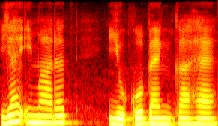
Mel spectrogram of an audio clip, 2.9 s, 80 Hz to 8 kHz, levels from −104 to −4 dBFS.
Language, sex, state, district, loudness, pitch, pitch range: Hindi, male, Bihar, Patna, -14 LUFS, 140 Hz, 135-165 Hz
